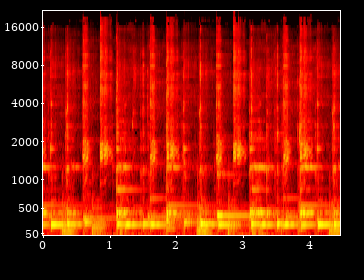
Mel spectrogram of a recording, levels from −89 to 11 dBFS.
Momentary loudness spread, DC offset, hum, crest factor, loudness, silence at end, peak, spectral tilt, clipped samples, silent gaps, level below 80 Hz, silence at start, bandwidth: 4 LU; under 0.1%; none; 16 dB; -22 LUFS; 0 s; -4 dBFS; -4.5 dB/octave; under 0.1%; none; -40 dBFS; 0 s; 20 kHz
